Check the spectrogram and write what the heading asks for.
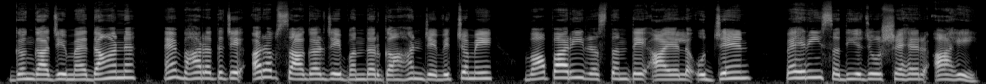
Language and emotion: Sindhi, neutral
